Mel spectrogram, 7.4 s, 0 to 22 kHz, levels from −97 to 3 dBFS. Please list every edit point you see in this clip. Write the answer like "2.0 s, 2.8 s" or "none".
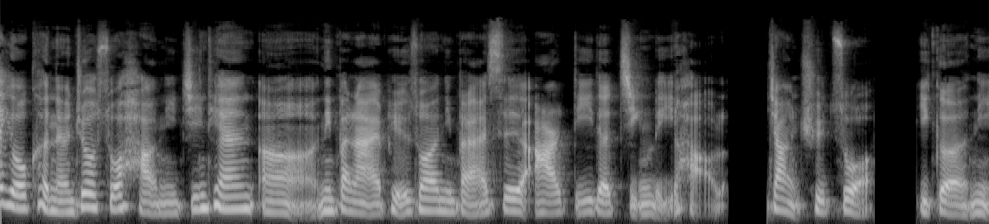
5.8 s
